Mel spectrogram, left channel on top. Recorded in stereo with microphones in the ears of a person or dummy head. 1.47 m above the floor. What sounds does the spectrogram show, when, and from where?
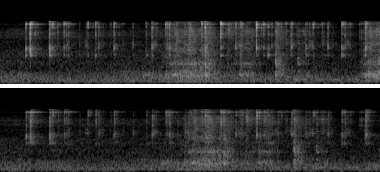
0.2 s a bell: 45° left (ahead or behind), 1.0 m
